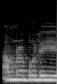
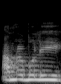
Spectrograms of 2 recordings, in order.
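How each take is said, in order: No difference in how they are said.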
